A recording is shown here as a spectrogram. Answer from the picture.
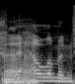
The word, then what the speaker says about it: Helaman: Yeah, I heard it on the radio pronounced by someone who's not from here, the Helaman Fields, and I was like, it's Helaman, thank you, out-of-towner.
